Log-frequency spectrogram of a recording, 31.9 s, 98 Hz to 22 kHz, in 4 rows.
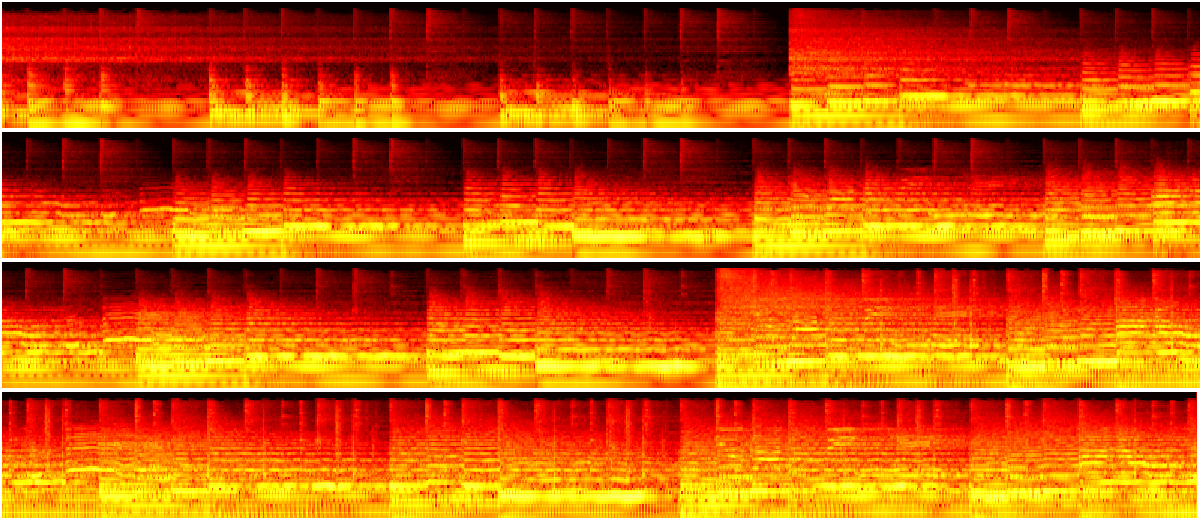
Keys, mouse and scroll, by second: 0.5 alt+Tab, 1.4 click, 4.3 click, 4.5 Left, 6.4-6.8 shift+click, 7.0 Return, 7.2-7.8 scroll up 1, 8.0 click, 9.6 click, 11.0 ctrl+Num_Lock, 12.0-12.4 click, 13.1-13.6 click, 14.8 Return, 15.4-15.8 alt+scroll up 2, 15.8 alt+scroll down 1, 16.2 scroll up 1, 16.9 click, 17.1 Delete, 17.4 click, 27.8-28.3 scroll down 1, 28.3 scroll up 1, 28.5 click, 28.7 right click, 29.0 click, 29.5 Down, 30.0-30.4 scroll up 1, 30.4 Return, 30.5 scroll up 1, 30.7 click, 30.9 scroll down 1, 31.2 alt+Tab, 31.6 alt+click.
